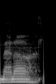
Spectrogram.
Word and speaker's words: Mena: So, you can find me on LinkedIn, Benjamin Mena, last name is spelled M-E-N-A, in the DC Metro.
